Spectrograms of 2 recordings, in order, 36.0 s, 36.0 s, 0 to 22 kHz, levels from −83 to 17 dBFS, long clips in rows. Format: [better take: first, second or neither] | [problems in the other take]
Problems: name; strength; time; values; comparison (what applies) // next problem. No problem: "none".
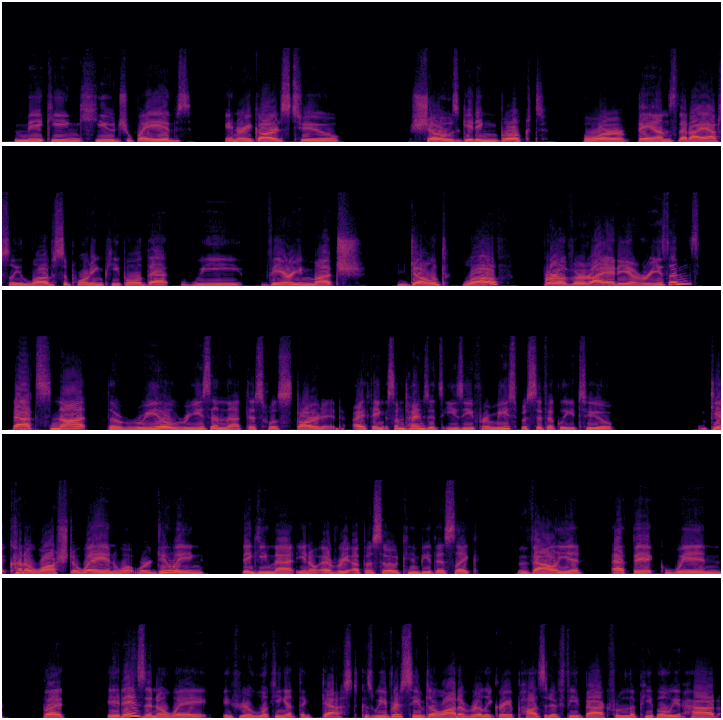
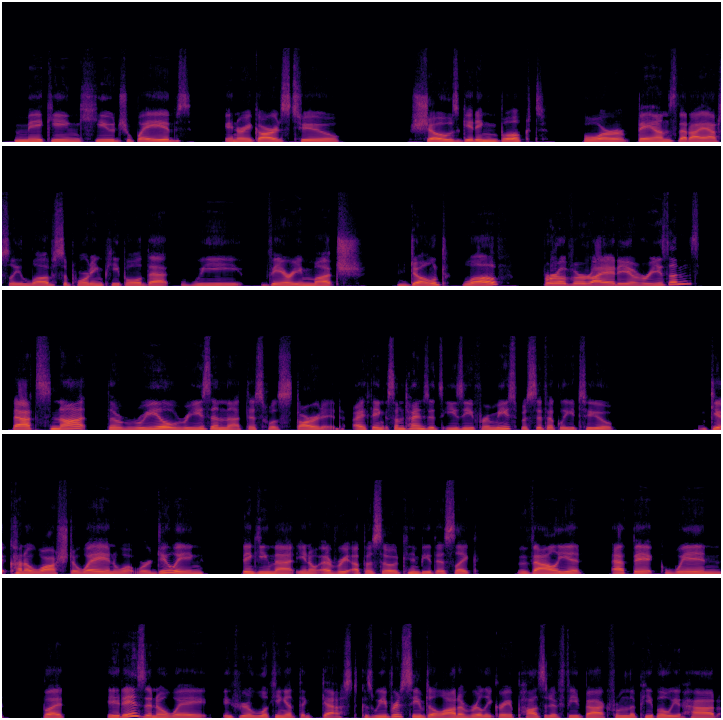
second | distortion; slight; 10 dB below the speech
